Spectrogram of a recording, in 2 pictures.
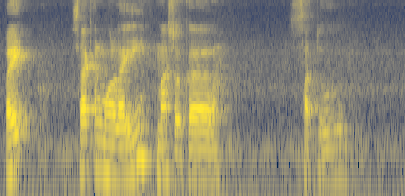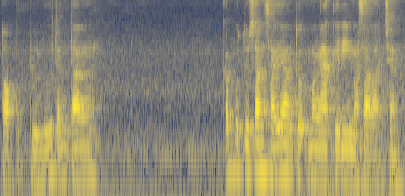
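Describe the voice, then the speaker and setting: Man in his 40s, unhurried life-story narrator, pausing often, echoey room with faint hum behind. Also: medium pitch, fairly even intonation, vocal fry, darkish tone. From Indonesia. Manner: slow, measured, with frequent pauses. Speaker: channel host.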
